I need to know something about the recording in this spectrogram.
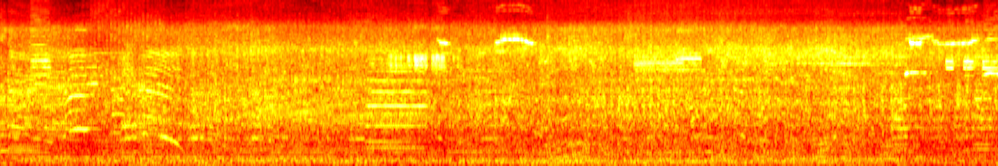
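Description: A crowd of men shouts and cheers loudly.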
